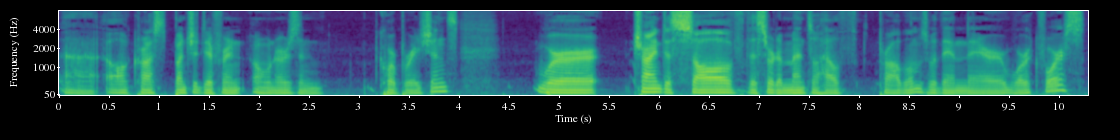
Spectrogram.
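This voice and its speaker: Middle-aged male, low register, dry close recording, thoughtful and sincere conversational delivery. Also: unhurried, clear, resonant tone, dry recording. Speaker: workshop facilitator and speaker, interviewing. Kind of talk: casual conversational interview.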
